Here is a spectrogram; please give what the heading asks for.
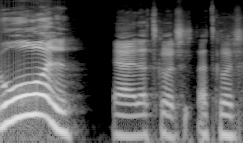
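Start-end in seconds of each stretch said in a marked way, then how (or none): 0.0-0.7 high, loud north side Dublin accent. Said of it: "Any name in a north side accent".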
